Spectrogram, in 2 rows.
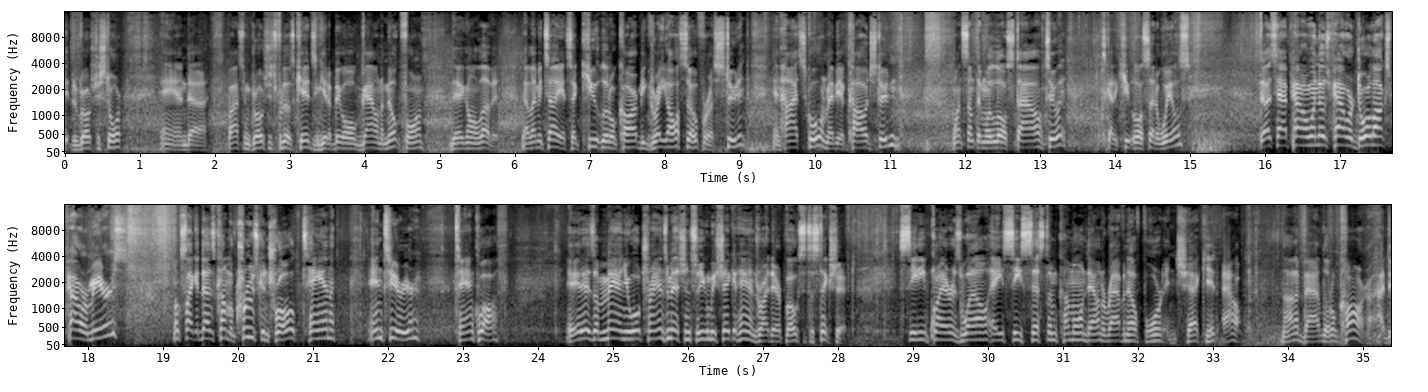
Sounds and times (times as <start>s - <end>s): Speech: 0.0s - 11.2s, 11.8s - 15.0s, 15.9s - 23.6s, 24.4s - 28.2s, 28.8s - 35.3s
Vehicle: 0.0s - 35.3s.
